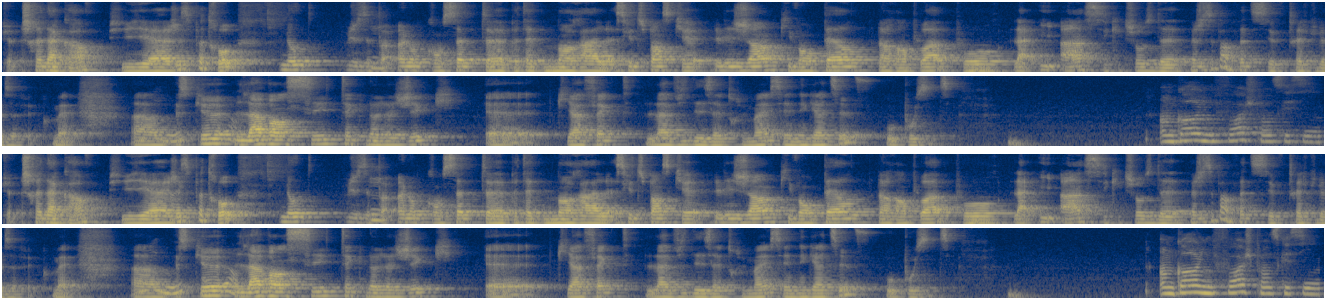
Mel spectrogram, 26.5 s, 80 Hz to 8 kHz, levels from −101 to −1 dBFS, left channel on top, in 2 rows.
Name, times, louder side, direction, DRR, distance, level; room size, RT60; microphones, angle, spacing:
voice 1, 0.0-3.0 3.4-13.4 13.7-17.7 18.1-19.3 19.7-21.7 22.1-22.5, equal, 10° right, 4 dB, 0.7 m, -30 dB
voice 2, 14.6-15.7 24.8-26.4, right 7 dB, 85° right, 10 dB, 0.3 m, -34 dB
6.4 x 3.5 x 5.9 m, 0.84 s
head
